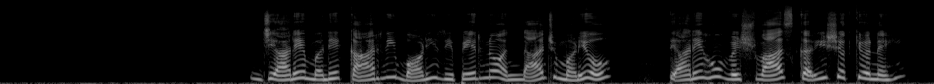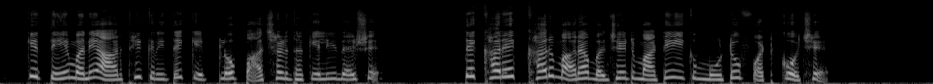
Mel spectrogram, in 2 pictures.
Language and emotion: Gujarati, sad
